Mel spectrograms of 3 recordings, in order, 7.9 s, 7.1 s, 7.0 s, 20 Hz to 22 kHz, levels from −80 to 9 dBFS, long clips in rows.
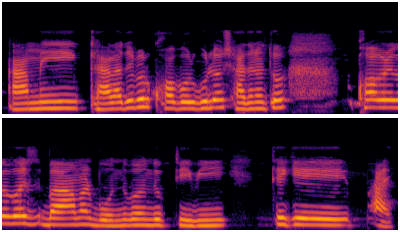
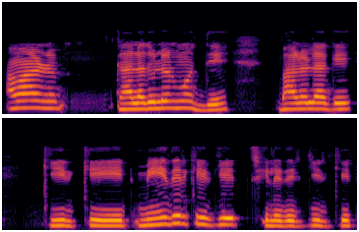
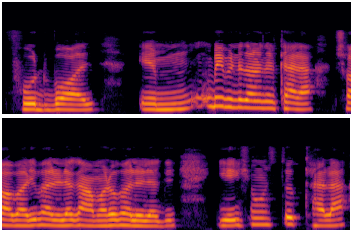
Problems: background conversations at intervals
